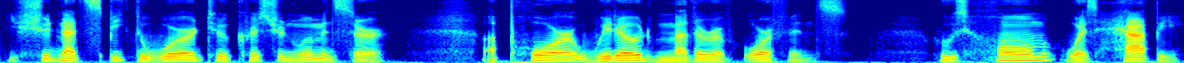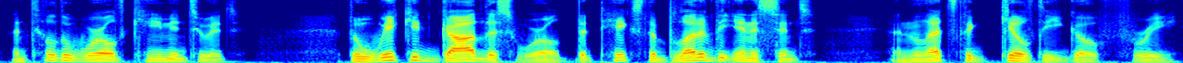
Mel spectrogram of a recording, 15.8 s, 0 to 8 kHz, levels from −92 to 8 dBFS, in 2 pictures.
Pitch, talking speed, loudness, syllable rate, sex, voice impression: 100 Hz, 165 wpm, -25 LUFS, 4.6 syllables/s, male, masculine, adult-like, clear, fluent, cool, intellectual, sincere, calm, slightly friendly, wild, kind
